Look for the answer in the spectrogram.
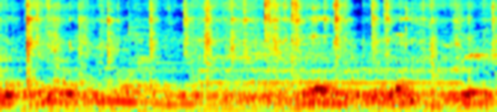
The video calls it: Kaldom Pigeon singing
